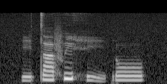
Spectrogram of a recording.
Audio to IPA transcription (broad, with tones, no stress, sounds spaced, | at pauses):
i˨ t a˧ f ĩ˦ h i˦˨ | ɾ o˧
